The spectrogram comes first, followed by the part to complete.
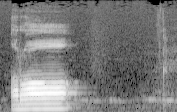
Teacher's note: র একবার কম্পন হবে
